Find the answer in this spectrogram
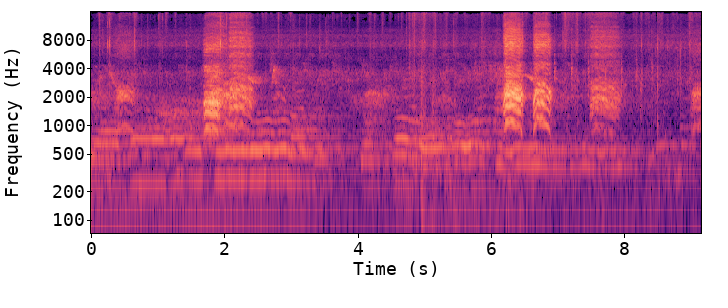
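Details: Crows fighting for food give loud, harsh, hoarse caws in short bursts of two or three, spaced several seconds apart, over a steady background hum and faint voices.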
